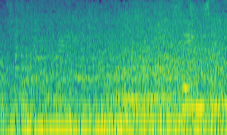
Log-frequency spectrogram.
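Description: Street traffic at close range: motor scooters and a small truck running, a steady low engine hum with traffic noise over it.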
